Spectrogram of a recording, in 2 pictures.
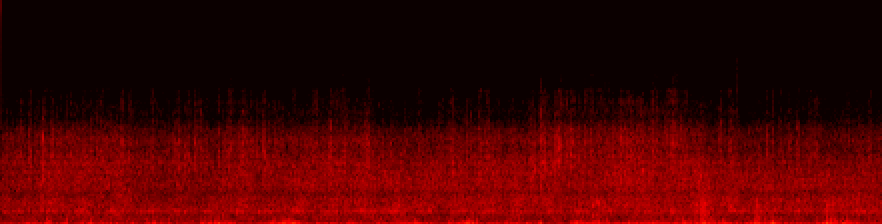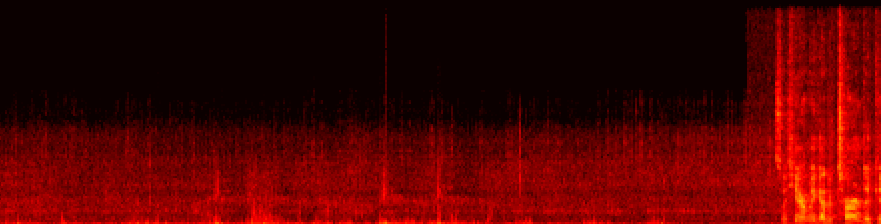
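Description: Wind buffets and rumbles loudly.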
